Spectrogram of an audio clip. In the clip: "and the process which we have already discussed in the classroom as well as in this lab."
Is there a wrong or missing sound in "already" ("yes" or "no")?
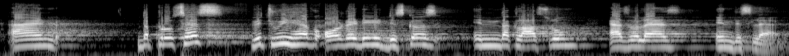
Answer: no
